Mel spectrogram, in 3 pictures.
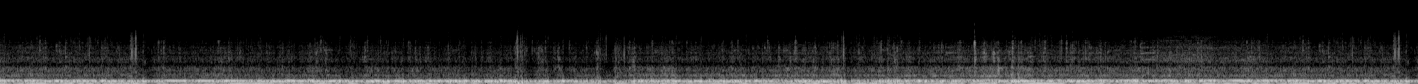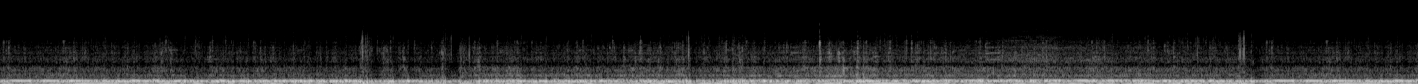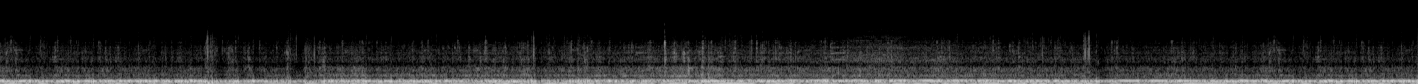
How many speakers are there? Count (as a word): zero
